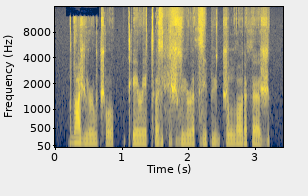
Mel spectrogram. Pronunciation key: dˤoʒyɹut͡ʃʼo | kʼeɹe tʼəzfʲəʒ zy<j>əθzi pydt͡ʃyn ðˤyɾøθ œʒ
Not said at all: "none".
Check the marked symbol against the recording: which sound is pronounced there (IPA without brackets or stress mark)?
ɹ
